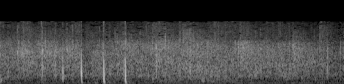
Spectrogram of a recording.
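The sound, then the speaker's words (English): An audience applauds, a steady wash of many hands clapping at moderate loudness, with a few sharper individual claps standing out near the start. “All right, clap for that.”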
